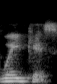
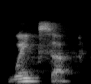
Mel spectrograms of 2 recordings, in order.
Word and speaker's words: wakes: Recuerden que aún si la E está entre la K y la S, esa E no va a sonar. Tú no dices wakes, no, o wakes, no. Wakes up, ¿ok?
